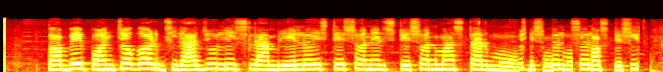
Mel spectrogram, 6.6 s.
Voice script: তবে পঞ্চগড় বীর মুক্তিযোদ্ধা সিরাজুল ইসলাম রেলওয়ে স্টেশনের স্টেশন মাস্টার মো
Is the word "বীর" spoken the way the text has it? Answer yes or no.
no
